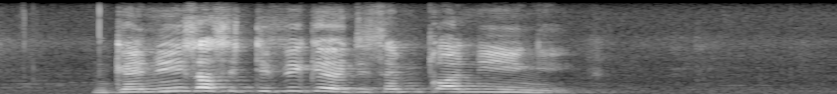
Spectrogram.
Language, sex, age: Swati, male, 26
